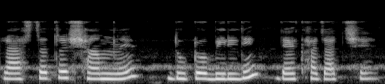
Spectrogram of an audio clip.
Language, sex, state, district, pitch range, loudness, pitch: Bengali, female, Assam, Kamrup Metropolitan, 255-300 Hz, -13 LUFS, 265 Hz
